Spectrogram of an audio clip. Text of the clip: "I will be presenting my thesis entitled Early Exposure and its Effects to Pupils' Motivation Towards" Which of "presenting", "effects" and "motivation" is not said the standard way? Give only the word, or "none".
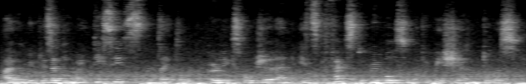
none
